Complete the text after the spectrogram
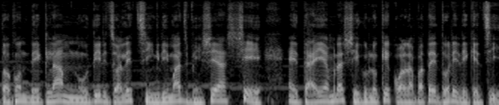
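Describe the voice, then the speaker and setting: A man's voice: medium pitch, fairly quick, soft background music, natural voice. A man voicing a friendly, eager village man in a cartoon, chatty and helpful. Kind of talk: cartoon voice acting.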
